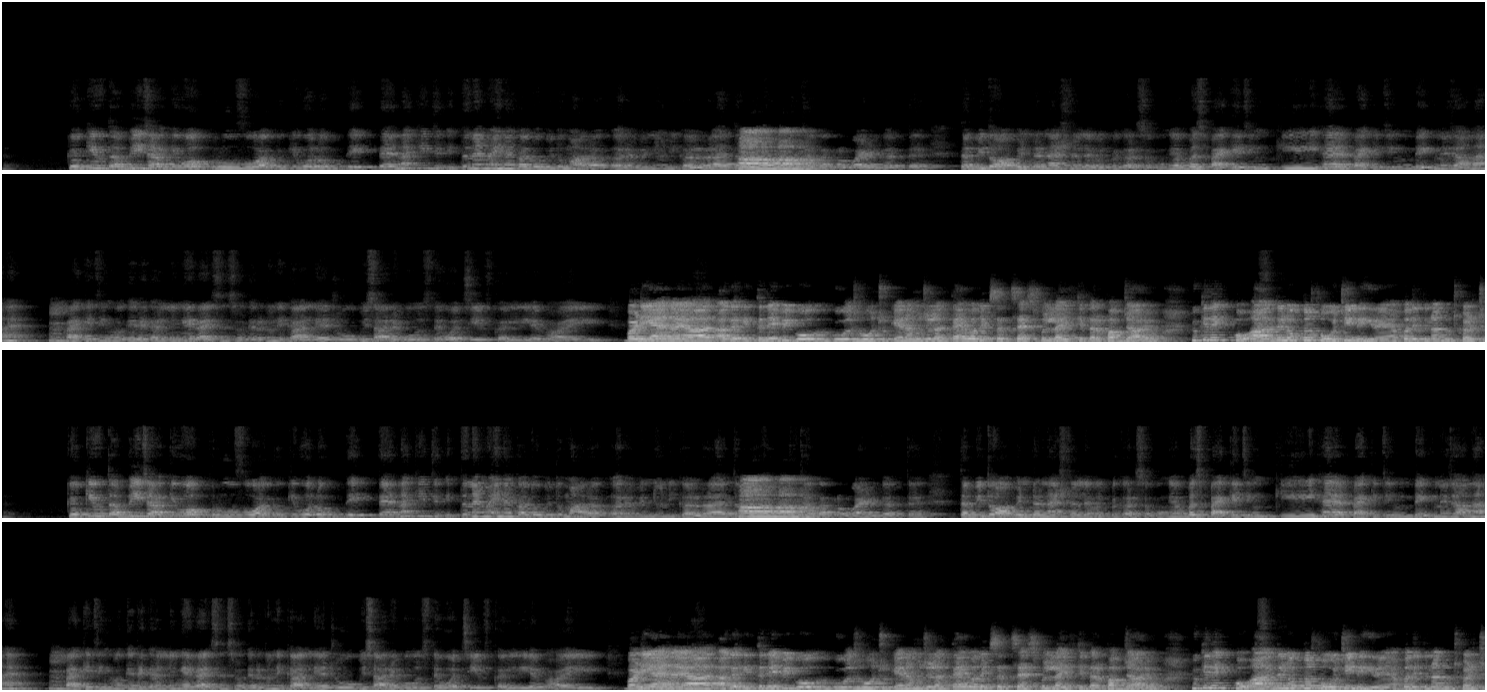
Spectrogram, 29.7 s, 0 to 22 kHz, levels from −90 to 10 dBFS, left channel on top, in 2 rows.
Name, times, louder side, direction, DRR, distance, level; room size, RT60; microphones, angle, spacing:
voice 1, 0.6-15.0 15.5-20.8 21.3-22.4 27.5-28.0, equal, 70° right, -2 dB, 1.0 m, -38 dB
voice 2, 7.4-8.2 15.3-15.5 21.1-29.6, left 2 dB, 20° left, -2 dB, 0.3 m, -28 dB
4.4 x 2.1 x 3.2 m, 0.67 s
head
